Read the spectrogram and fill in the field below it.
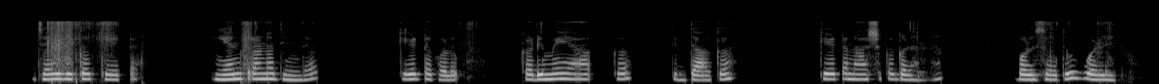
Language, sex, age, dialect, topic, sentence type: Kannada, female, 18-24, Dharwad Kannada, agriculture, statement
